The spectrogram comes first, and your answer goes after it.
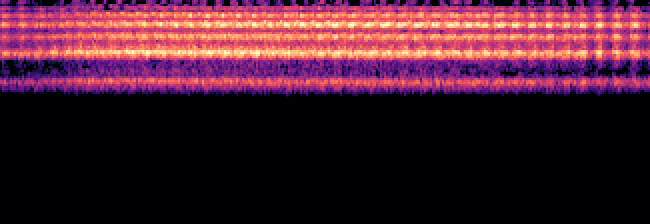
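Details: Loud, unbroken shrilling of Japanese cicadas, a bright rasping hum with fast rhythmic pulsations and no other clear sounds.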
